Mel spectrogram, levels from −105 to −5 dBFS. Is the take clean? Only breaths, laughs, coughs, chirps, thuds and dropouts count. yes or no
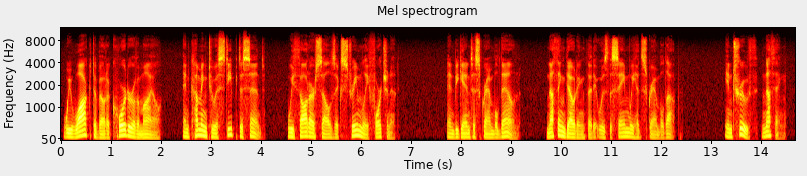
yes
